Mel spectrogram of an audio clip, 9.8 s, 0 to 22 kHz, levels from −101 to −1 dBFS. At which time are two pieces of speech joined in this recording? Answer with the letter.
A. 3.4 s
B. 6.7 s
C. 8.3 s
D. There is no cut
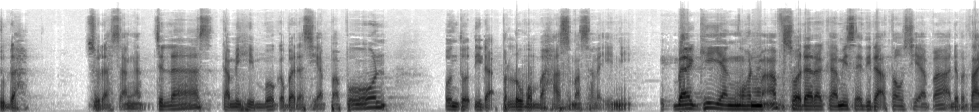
B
